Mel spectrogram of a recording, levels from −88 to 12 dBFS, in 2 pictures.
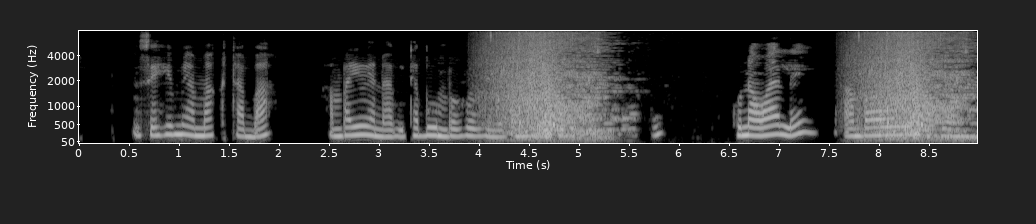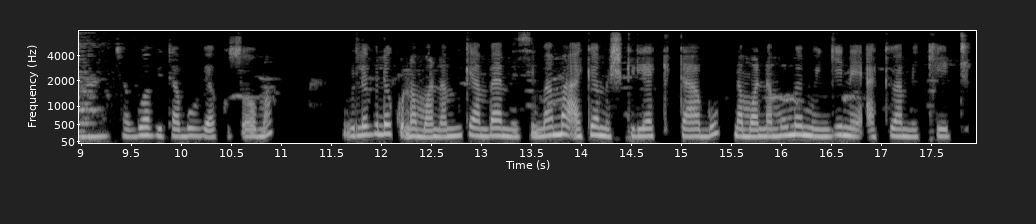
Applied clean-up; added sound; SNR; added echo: classical method Wiener filter.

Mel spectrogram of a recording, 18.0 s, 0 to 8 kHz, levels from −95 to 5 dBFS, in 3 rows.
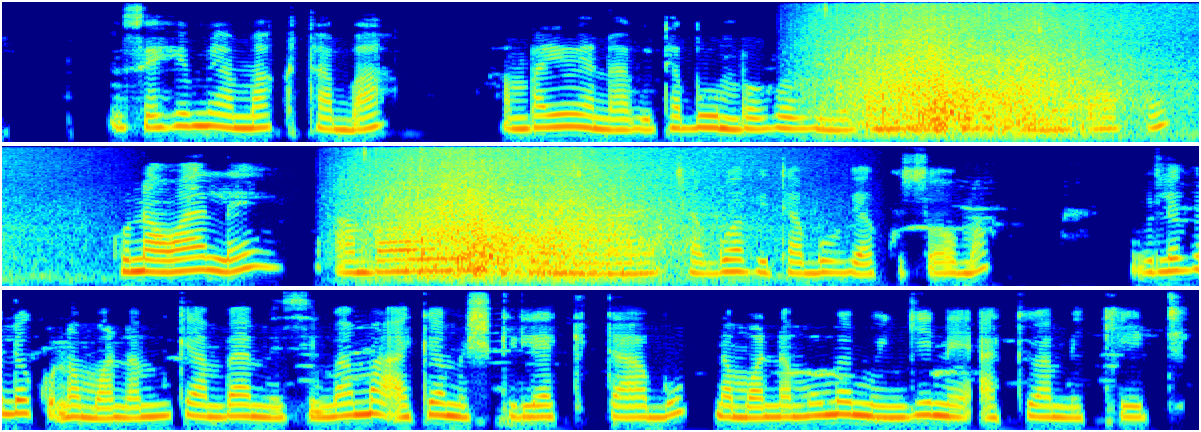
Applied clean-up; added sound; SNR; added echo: none; Waves, surf; -2 dB; none.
